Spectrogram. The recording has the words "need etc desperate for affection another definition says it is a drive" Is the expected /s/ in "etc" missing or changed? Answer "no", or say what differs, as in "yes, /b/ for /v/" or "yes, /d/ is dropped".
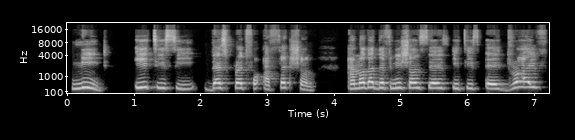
yes, /s/ is dropped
